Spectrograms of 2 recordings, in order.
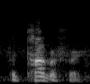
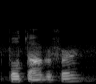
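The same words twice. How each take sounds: First: The stress is on the second syllable. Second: The stress is on the first syllable. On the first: The speaker calls it right. "You hit the T O really loud" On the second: The speaker calls it wrong. "Is it photographer? No"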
